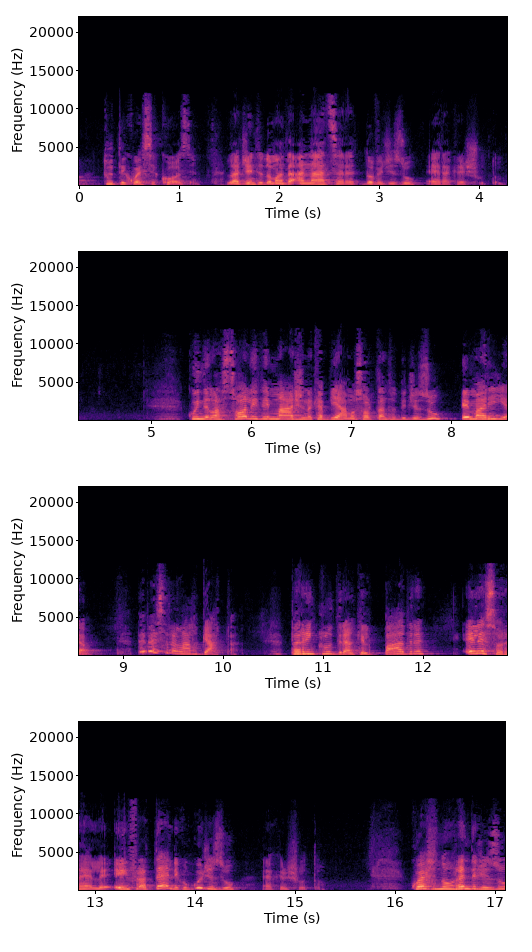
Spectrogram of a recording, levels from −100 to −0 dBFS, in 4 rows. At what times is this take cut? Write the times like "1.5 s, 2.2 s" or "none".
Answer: none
